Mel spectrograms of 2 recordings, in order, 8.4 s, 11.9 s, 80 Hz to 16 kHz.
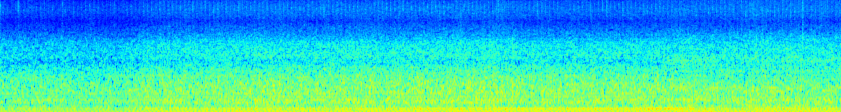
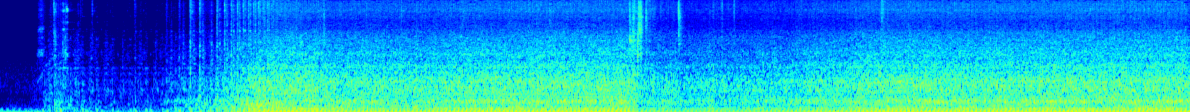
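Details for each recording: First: Craftsman mower that stalled when hot, after carburetor replacement, running about three minutes on a hot day with thermostat bypassing the choke: steady, even small-engine drone at constant speed, no misses or surging; normal running. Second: Craftsman mower, stops when hot, would not restart, smokes: small single-cylinder catches and runs fast, fairly steady about 240 a minute only with fuel poured into the carb throat; fuel starvation.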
